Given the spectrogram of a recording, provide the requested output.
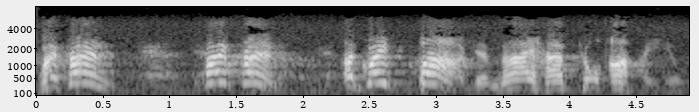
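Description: A jovial, mocking horse dealer jeers in a very high voice that leaps all over the place. The old radio recording is muffled, with a faint hiss. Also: male voice, expressive, moderate pace. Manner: mocking, showy, laughing. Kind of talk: old-time radio drama acting.

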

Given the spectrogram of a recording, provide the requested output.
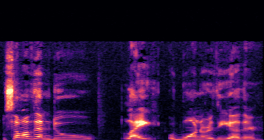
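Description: A woman's voice: medium pitch, moderate pace. Young woman talking real blunt, cusses a lot, casual podcast chat. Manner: blunt, profane, emphatic with filler phrases.

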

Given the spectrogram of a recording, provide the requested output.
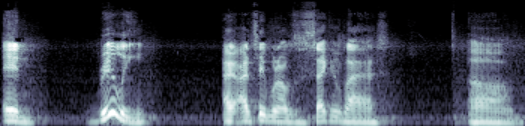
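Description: A man's voice: medium pitch, animated, unhurried, pushed and bright. A man in his thirties, a Navy chief co-hosting a podcast, telling rambling stories in casual chat and swearing a lot. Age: 30s. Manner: profane, rambling storyteller.

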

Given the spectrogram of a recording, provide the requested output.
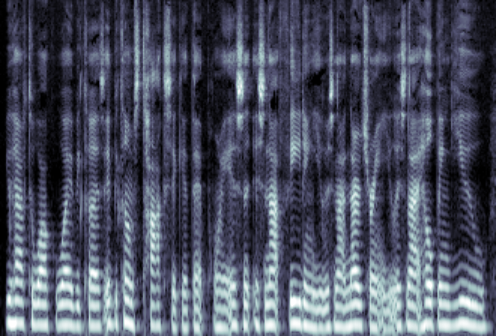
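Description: A woman guesting on a casual podcast as the host's best friend, giving calm, measured advice with some playful teasing. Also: low voice.

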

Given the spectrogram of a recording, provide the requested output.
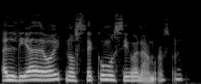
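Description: A woman from Costa Rica with a Costa Rican accent, a podcast guest telling her story in a candid, animated way. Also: mid-range voice, quick pace, creaky, no room sound, studio quality. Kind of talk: casual podcast conversation.

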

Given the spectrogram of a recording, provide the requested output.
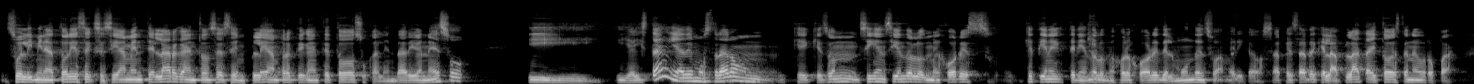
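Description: A man's voice: on the low side, fairly quick. A man with a Guatemalan accent co-hosting a podcast, chatting casually and with firm opinions about football. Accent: Guatemalan Spanish. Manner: opinionated, reasons aloud. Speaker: podcast co-host.

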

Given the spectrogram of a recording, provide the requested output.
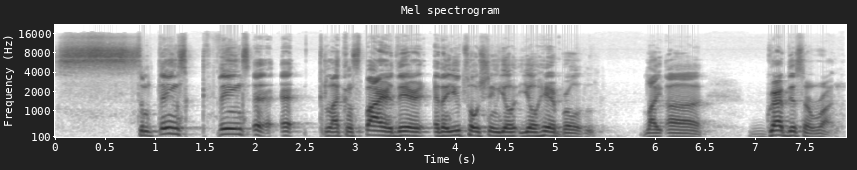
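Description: A man's voice: mid-range voice, unhurried. A man interviewing in a casual, slangy, hyped-up bro style, peppering his talk with bro, like and right. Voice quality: slang-heavy speech.

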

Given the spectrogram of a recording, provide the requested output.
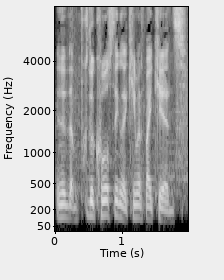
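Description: A man's voice: mid-range voice, quick pace, darkish tone, a little hiss or hum. A middle-aged man who owns a diner, chatting casually on a podcast and telling rambling, enthusiastic stories. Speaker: diner owner. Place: diner dining room.

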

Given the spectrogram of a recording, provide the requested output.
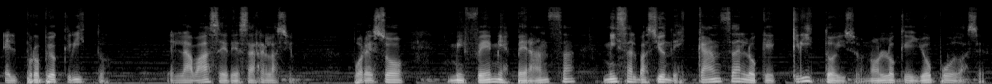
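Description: Man, very low voice, measured scripture talk, repeats words, faint music behind. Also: warm tone. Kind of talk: conversational Bible teaching.

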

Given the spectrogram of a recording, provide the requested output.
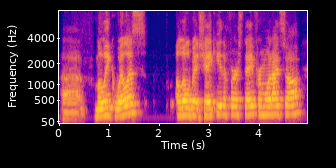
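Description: A man with a slightly higher voice co-hosts a casual football podcast. He talks in a measured, analytical way, weighing one point after another. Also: rough recording. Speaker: podcast co-host. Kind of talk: casual sports talk and ad read.

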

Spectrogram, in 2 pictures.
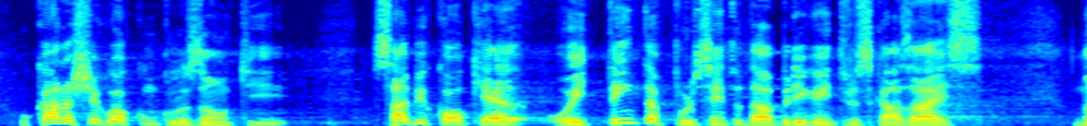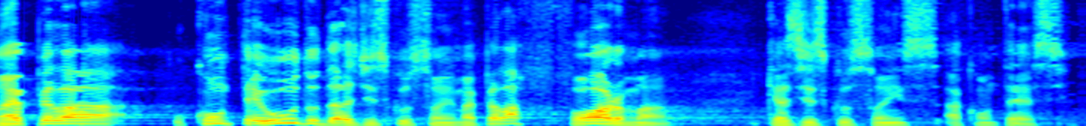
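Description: A young Brazilian man teaching the Bible in a lively way, asking his listeners rhetorical questions. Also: a little high. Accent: Brazilian Portuguese. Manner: animated, asks the audience rhetorical questions. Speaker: theology teacher. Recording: long reverb of a large room.

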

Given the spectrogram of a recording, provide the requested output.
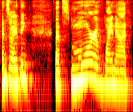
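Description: A woman in her forties from the Philippines, a guest telling stories in an animated, chatty way. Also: mid-range voice, unhurried. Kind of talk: casual interview chat.

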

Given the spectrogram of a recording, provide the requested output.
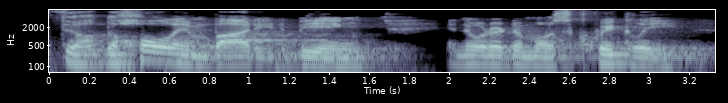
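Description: Measured, low-voiced man on a dull line. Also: darkish tone. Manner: measured, earnest, repeats words while thinking. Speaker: author and Zen teacher. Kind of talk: podcast interview.

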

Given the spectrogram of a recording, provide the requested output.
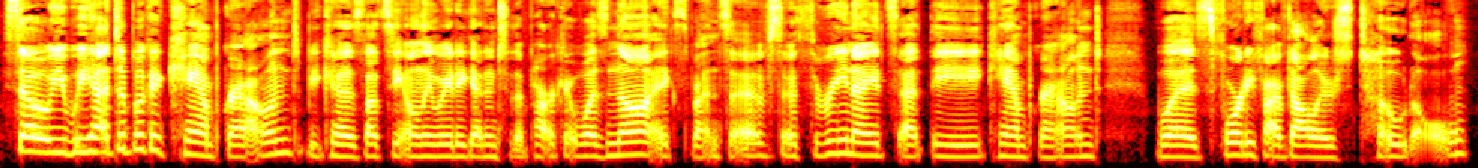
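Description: A woman's voice: medium pitch, steady tone, moderate pace, no room sound, clean studio sound. A woman co-hosting a podcast in casual, conversational chat, recorded inside a parked van. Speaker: podcast co-host.

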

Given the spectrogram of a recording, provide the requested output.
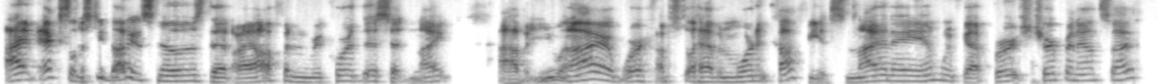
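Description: A man's voice: high-pitched, fairly quick, creaky, sharp tone, slightly rough. A man hosting a podcast interview, jokey and upbeat, with casual fillers. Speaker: podcast host.

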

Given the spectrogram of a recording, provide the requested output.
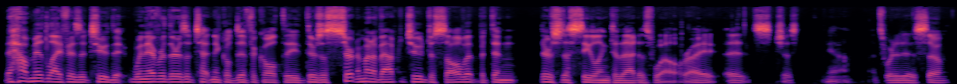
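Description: A man's voice: fairly low pitch, steady tone, a little fast, creaky, hardly any pauses, no echo, studio quality. A middle-aged man hosting a casual podcast chat, rambling and self-deprecating, laughing often, on a mic over a video call. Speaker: podcast host.

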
